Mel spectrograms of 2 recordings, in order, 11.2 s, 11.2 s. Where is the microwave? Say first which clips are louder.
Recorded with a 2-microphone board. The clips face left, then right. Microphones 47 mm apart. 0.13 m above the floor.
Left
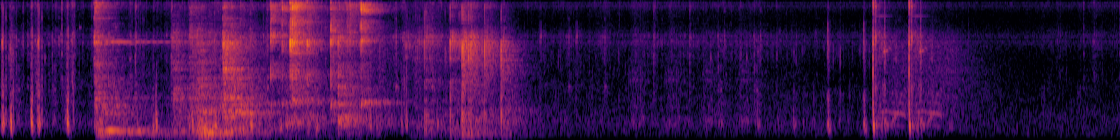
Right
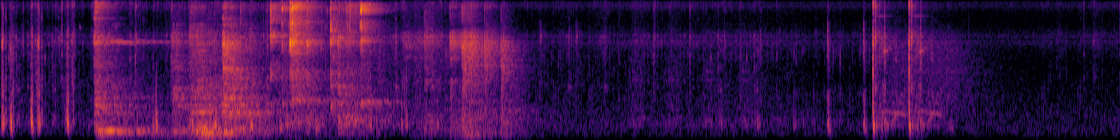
Even; 5° left (ahead or behind), 1.7 m.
